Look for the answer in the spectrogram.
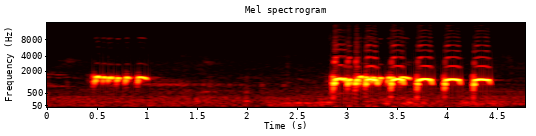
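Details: Zebra dove of local Indonesian stock giving a quick soft trill of clipped notes. After a pause comes a louder, evenly spaced series of about seven ringing coos.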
